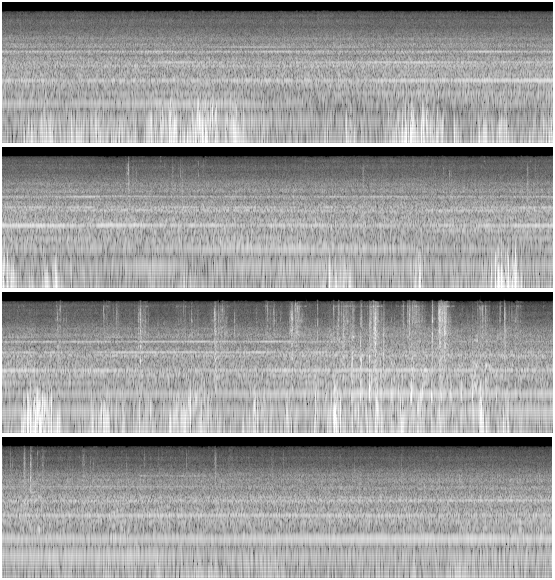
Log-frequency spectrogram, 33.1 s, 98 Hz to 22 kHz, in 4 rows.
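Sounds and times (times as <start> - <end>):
hydraulic drive whine: 0.0 - 33.0
wind buffeting microphone: 15.4 - 25.0.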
